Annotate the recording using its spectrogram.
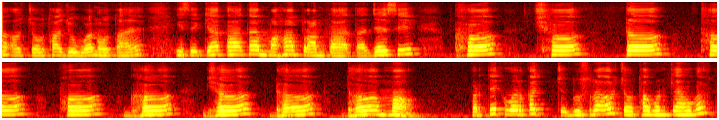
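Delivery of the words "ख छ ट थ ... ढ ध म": each letter spaced out slowly; slow letter recitation. Shown as a demonstration. Teacher listing aspirated letters for students, slowly. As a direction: set every letter apart, slowly. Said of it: "reciting letters one by one".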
